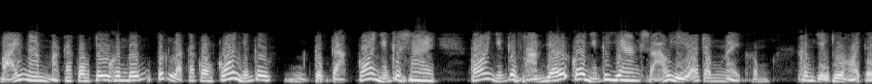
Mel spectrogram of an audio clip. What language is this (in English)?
Vietnamese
